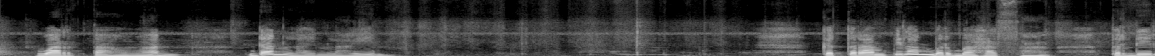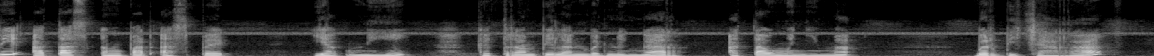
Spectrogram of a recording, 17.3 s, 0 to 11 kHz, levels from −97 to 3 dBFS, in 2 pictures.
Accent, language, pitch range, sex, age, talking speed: native, Indonesian, 190-265 Hz, female, 20-39, 50 wpm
